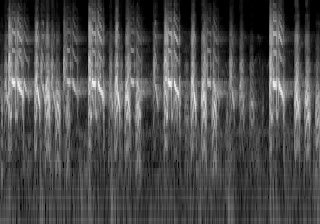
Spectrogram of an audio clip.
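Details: Grey francolin (teetar) giving a loud, powerful call: fast bursts of harsh, squawking notes sliding down, grouped in rough phrases about a second long with brief gaps between.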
